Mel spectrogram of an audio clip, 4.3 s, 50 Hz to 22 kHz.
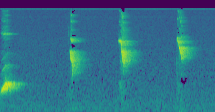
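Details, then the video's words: Congo grey parrot in a home at Diebach near Hammelburg, Germany, April 2012: a lower rising whistle, then three sharp, higher downward chirps spaced about a second apart, each short and bright, in a quiet room. "Kongo-Graupapagei pfeift pfeifen"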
